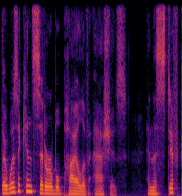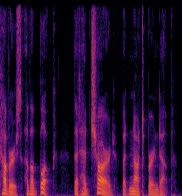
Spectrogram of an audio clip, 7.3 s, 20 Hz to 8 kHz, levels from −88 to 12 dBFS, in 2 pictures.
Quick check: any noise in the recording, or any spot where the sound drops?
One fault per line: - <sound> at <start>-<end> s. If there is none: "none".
none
